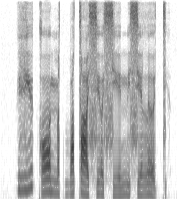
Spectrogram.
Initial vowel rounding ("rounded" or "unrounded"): rounded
